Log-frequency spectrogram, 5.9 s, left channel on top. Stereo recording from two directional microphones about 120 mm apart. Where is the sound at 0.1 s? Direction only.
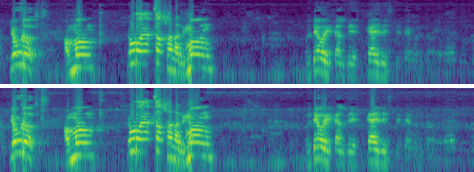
5° right (ahead or behind).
